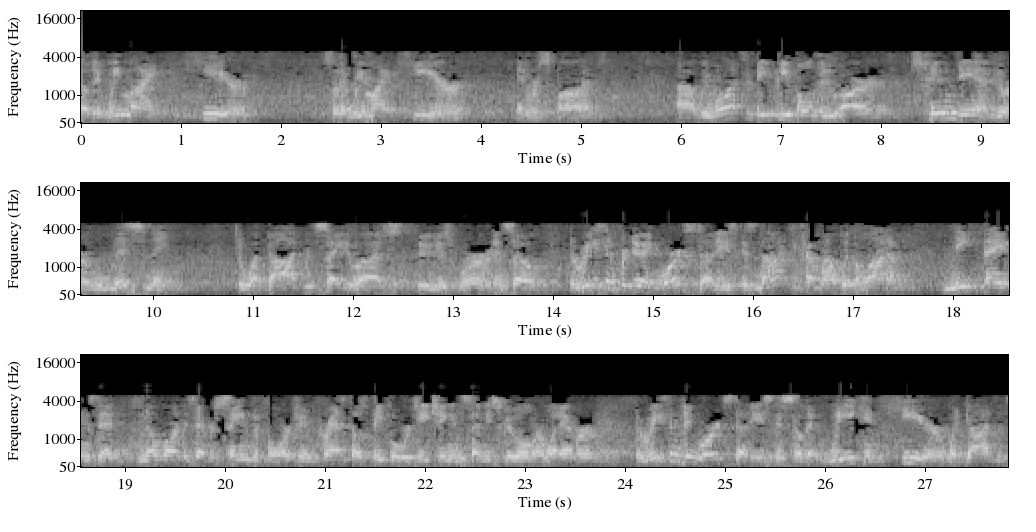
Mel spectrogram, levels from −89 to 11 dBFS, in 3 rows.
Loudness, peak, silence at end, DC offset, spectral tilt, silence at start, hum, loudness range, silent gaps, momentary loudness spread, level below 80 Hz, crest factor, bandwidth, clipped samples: -12 LUFS; 0 dBFS; 0 s; under 0.1%; -7.5 dB/octave; 0 s; none; 2 LU; none; 8 LU; -42 dBFS; 12 dB; 5 kHz; under 0.1%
